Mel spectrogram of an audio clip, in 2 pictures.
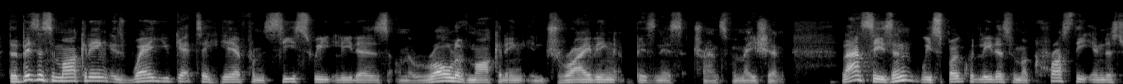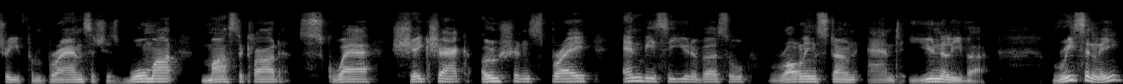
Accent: British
